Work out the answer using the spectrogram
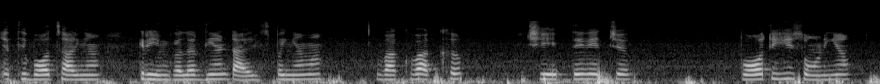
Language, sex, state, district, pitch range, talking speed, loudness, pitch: Punjabi, female, Punjab, Kapurthala, 220-240 Hz, 115 wpm, -22 LUFS, 225 Hz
